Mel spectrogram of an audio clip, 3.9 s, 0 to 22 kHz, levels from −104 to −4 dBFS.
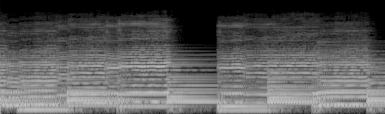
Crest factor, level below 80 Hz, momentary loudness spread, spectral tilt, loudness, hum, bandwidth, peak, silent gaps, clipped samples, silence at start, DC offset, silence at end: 14 dB; -64 dBFS; 3 LU; -6 dB/octave; -31 LUFS; none; 13.5 kHz; -18 dBFS; none; under 0.1%; 0 s; under 0.1%; 0 s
